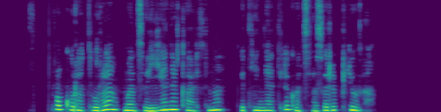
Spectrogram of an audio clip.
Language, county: Lithuanian, Vilnius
